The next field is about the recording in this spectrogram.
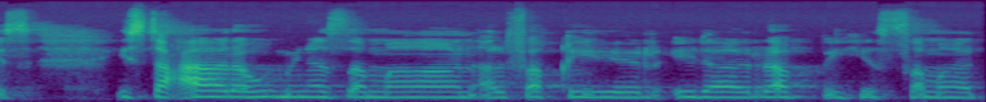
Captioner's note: speaks in a foreign language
